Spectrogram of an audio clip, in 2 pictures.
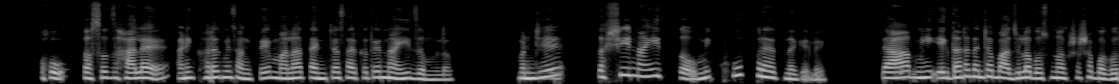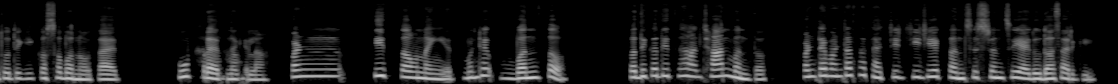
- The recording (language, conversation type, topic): Marathi, podcast, लहानपणीची आठवण जागवणारे कोणते खाद्यपदार्थ तुम्हाला लगेच आठवतात?
- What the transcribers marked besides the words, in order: unintelligible speech; other background noise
